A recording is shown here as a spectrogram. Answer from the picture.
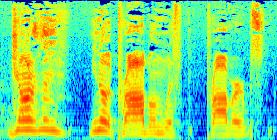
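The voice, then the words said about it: Impression of a friend's voice. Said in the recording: “my Randy Harris impression”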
